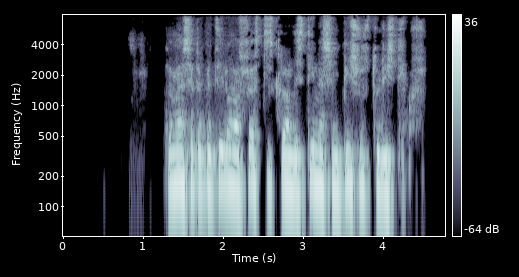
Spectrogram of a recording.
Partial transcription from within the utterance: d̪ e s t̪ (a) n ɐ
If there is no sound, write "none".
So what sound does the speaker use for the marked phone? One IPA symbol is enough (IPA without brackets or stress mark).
i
